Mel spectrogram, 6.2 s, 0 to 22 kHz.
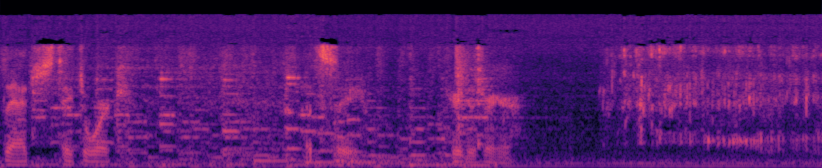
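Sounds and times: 
speech: 0.0s - 1.1s, 1.9s - 4.0s
coffee pouring from a metal thermos: 4.5s - 6.1s.

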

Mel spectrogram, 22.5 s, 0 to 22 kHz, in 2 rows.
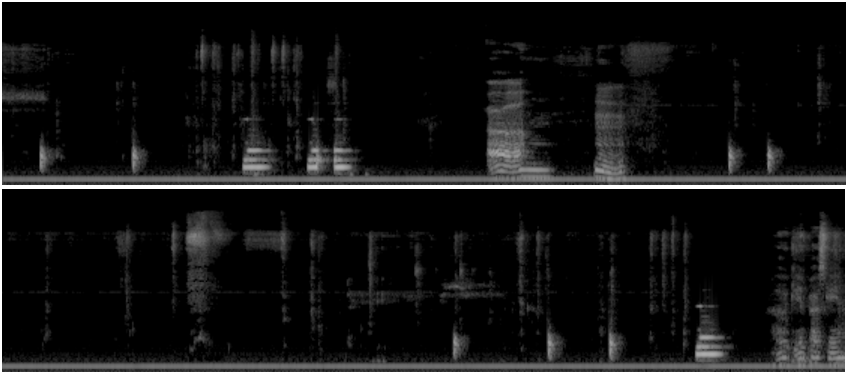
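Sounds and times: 
constant low electrical hum: 0.0s - 22.4s
speech: 0.5s - 0.7s, 3.2s - 4.8s, 6.5s - 8.4s, 22.1s - 22.4s
keyboard clicks of a keyboard used with an Xbox: 2.5s - 4.6s, 19.3s - 20.6s
short vocal sounds like brief hums or grunts: 7.9s - 8.4s.

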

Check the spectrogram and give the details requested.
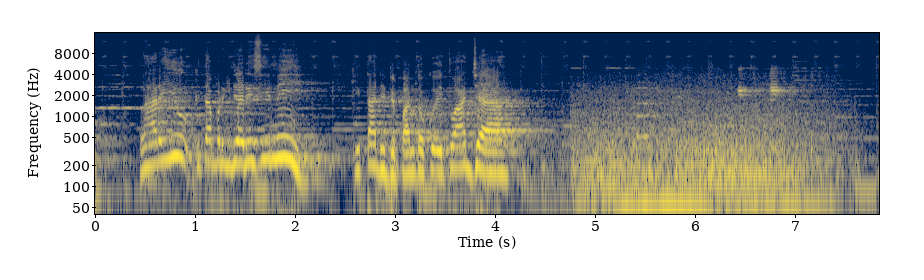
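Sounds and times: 
speech: 0.4s - 4.3s
car driving by: 4.4s - 7.8s
faint street sounds: 4.4s - 7.8s.

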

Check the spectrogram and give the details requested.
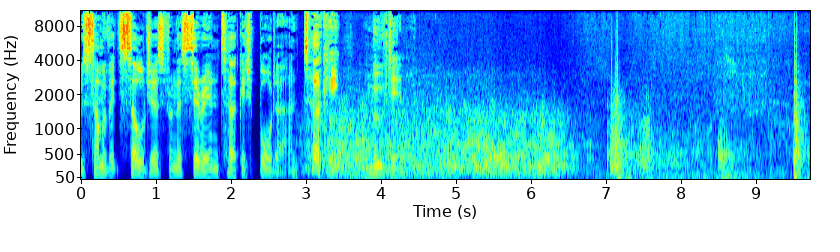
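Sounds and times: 
speech: 0.0s - 4.5s
booming explosion blasts: 2.9s - 9.7s
low rumbling roar of military jets taking off: 3.1s - 9.3s
loud crack: 4.4s - 9.7s.

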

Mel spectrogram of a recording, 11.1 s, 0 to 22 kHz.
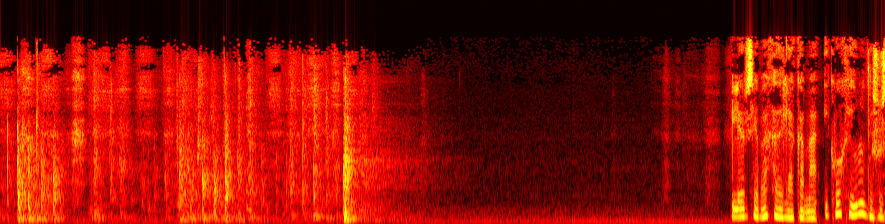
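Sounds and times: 
person standing on a cot banging on a ceiling: 0.0s - 5.3s
speech: 9.2s - 11.0s.

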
